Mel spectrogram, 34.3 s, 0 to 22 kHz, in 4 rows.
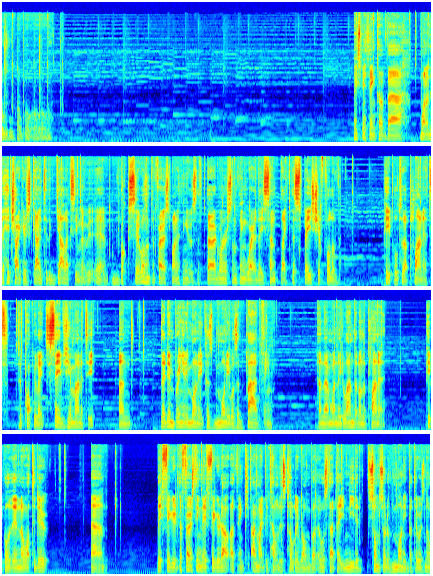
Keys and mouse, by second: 0.6 shift+middle click, 1.2 g, 2.7 g, 3.3 click, 3.6 middle click, 4.7 middle click, 5.1 g, 5.9 click, 6.5 g, 7.2 click, 7.9 g, 8.3 middle click, 9.1 g, 9.9 click, 10.3 middle click, 10.9 click, 10.9 3, 11.2 middle click, 12.0 g, 13.0 middle click, 14.1 click, 14.3 middle click, 15.4 click, 15.8 g, 17.5 middle click, 18.1 g, 19.9 middle click, 20.6 middle click, 21.4 click, 21.8 1, 22.8 middle click, 23.6 click, 24.4 click, 24.8 g, 27.7 g, 28.8 middle click, 29.5 click, 29.8 g, 30.8 middle click, 31.5 middle click, 32.2 click, 32.6 middle click, 33.3 g.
